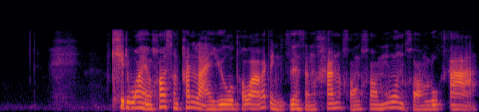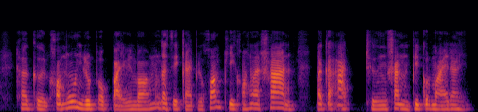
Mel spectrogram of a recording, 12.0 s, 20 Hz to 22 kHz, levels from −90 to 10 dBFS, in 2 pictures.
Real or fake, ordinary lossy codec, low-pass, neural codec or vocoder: fake; Opus, 64 kbps; 7.2 kHz; codec, 16 kHz, 2 kbps, FunCodec, trained on Chinese and English, 25 frames a second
